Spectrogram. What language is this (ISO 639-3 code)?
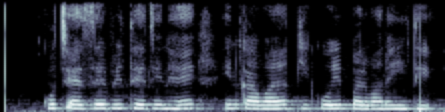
urd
